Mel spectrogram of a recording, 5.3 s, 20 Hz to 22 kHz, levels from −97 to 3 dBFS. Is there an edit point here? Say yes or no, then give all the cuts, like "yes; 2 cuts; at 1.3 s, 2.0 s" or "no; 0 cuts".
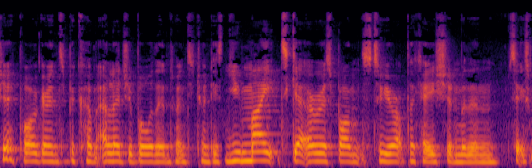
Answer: yes; 1 cut; at 2.2 s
